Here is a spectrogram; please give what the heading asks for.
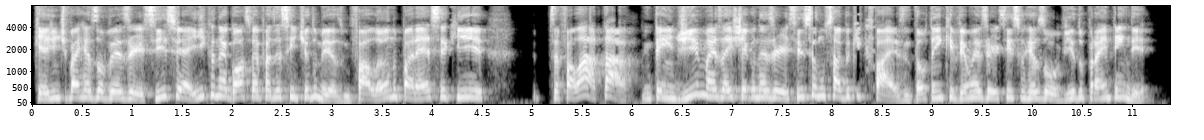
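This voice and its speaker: A man's voice: high-pitched, quick pace. A young man teaching an exam-prep chemistry lesson, explaining step by step and asking and answering his own questions.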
